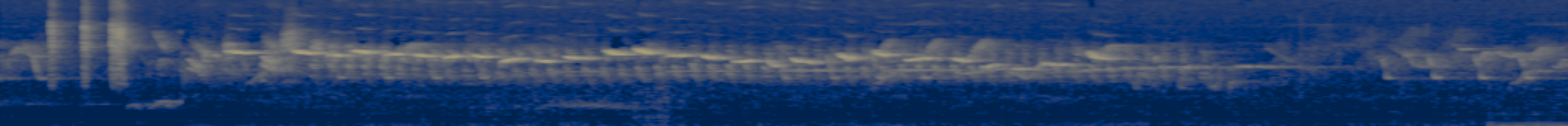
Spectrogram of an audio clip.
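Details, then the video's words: Indochinese blue flycatcher at a bird hide beside Kaeng Krachan National Park, Thailand, giving a different call from before: a few sharp clicks, then a long, fast run of high, thin twittering notes drifting slightly downward. "And the Indochinese blue flycatcher again, with a different call. Earlier,"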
